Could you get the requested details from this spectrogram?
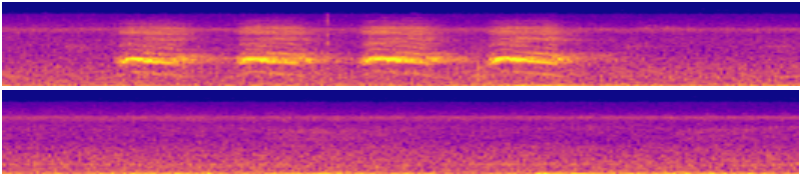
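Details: Crows picking at and eating food; one gives four harsh, nasal caws in quick succession, about half a second apart, then falls silent over a low background hiss.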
